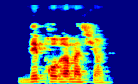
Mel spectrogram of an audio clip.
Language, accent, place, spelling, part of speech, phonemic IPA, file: French, France, Lyon, déprogrammation, noun, /de.pʁɔ.ɡʁa.ma.sjɔ̃/, LL-Q150 (fra)-déprogrammation.wav
- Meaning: deprogramming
